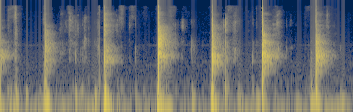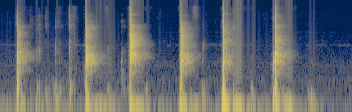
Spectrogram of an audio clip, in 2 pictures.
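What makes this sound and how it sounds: Both thumbs press rows of hollow bubbles on a thin, heart-shaped rainbow silicone pop-it toy held in both hands, popping them through. Thirteen short, sharp pops sound at a roughly steady pace, each a dull low thump topped by a brief bright click that dies away almost instantly.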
